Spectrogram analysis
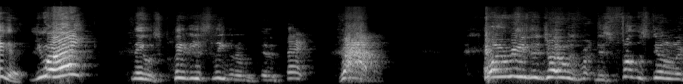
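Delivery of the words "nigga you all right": loud high call through the glass; loud high check-in call. Retold or imitated. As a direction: call out to wake him. Calling to sleeping driver.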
